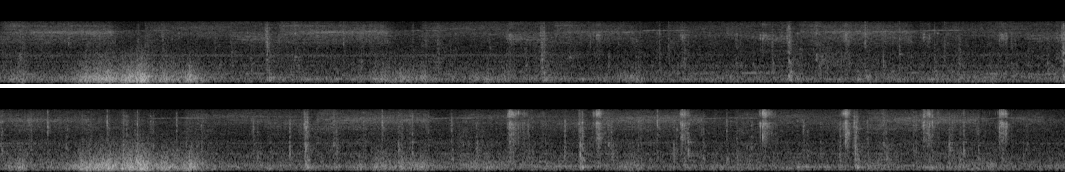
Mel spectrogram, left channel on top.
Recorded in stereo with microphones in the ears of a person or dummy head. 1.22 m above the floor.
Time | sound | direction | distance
5.1 | a dropped coin | 65° right (ahead or behind) | ?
